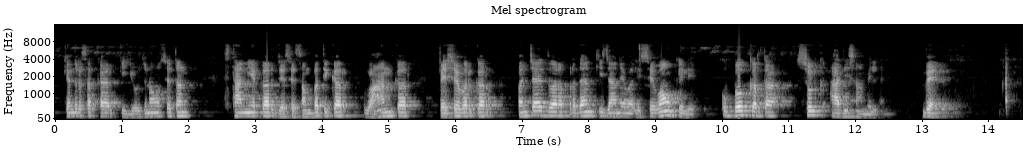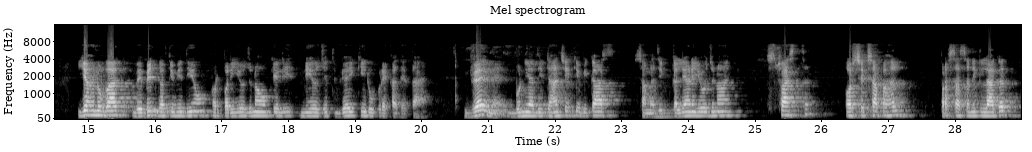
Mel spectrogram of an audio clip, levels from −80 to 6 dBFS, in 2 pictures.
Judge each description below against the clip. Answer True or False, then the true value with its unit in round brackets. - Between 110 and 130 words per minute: True (120 wpm)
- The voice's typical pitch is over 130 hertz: True (140 Hz)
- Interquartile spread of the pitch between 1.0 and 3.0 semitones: True (2.4 semitones)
